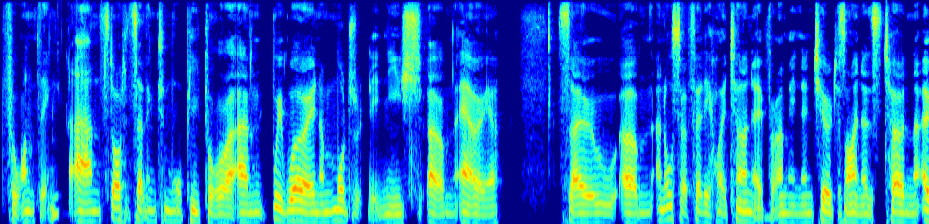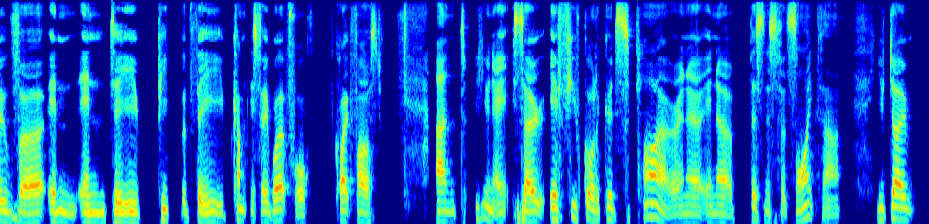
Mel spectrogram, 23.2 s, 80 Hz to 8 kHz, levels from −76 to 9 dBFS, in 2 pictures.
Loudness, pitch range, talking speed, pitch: -20 LUFS, 115-145 Hz, 165 wpm, 125 Hz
